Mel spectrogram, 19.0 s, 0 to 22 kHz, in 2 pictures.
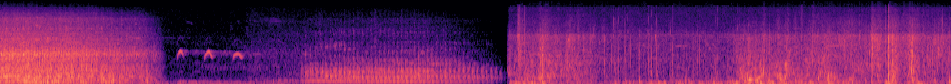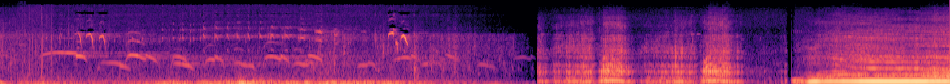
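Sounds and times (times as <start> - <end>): lion roaring: 14.9 - 19.0.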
